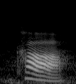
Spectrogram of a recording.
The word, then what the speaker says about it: car: this word in american how do we say it in british car car all right do you hear a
